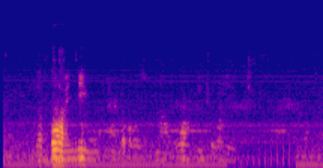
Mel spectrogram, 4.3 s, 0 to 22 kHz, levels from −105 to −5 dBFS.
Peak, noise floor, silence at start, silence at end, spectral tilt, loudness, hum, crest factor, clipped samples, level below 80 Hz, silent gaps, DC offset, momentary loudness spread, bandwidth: -16 dBFS; -71 dBFS; 0.5 s; 1.8 s; -8 dB/octave; -35 LUFS; none; 26 dB; under 0.1%; -64 dBFS; none; under 0.1%; 28 LU; 6 kHz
